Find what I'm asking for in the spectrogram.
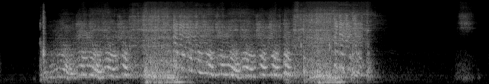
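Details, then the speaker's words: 1967 Ford F100, long without fuel, points just filed, fuel poured in: rapid cranking for about three seconds with occasional firing but no idle. A sticking carburettor float is suspected, and the starter relay later proves melted. "It's getting better. Wouldn't doubt if that float's sticking a little bit."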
